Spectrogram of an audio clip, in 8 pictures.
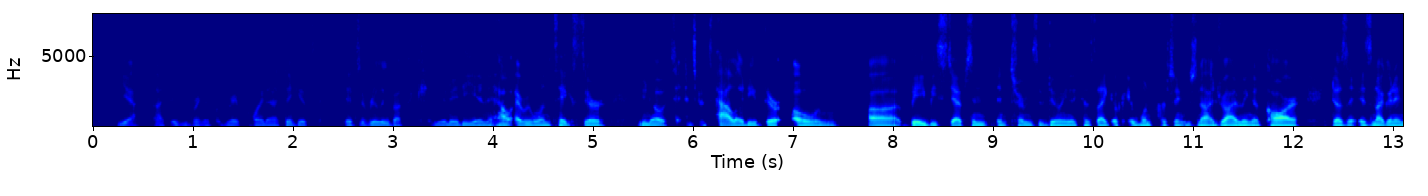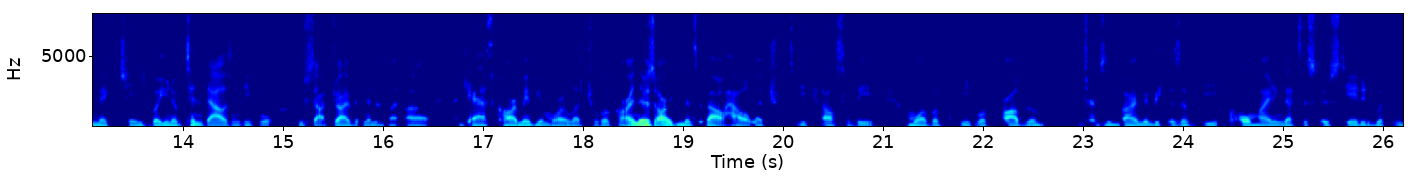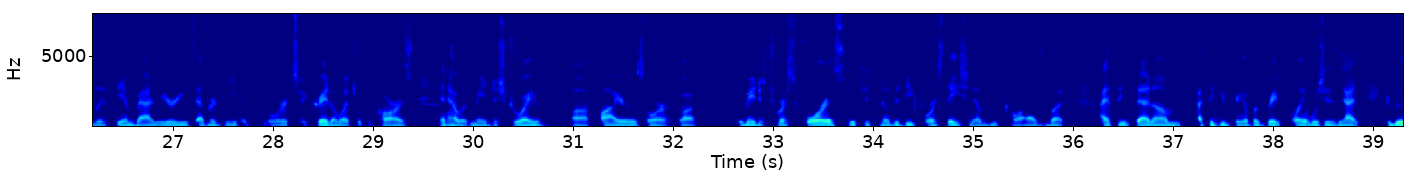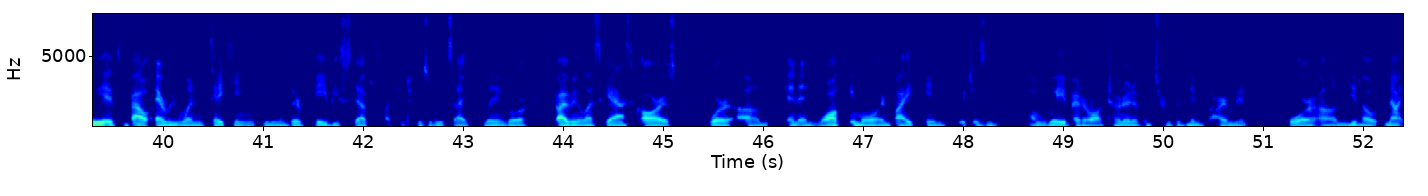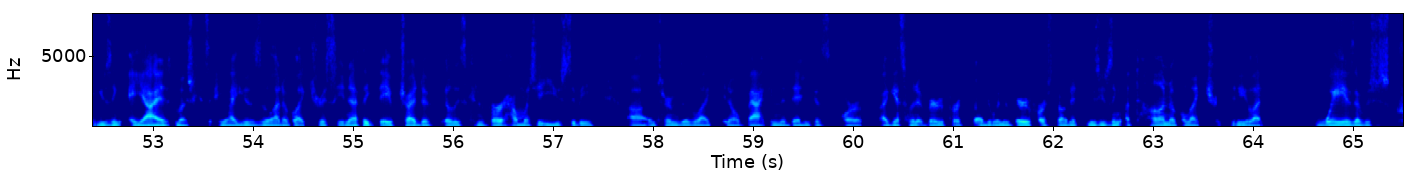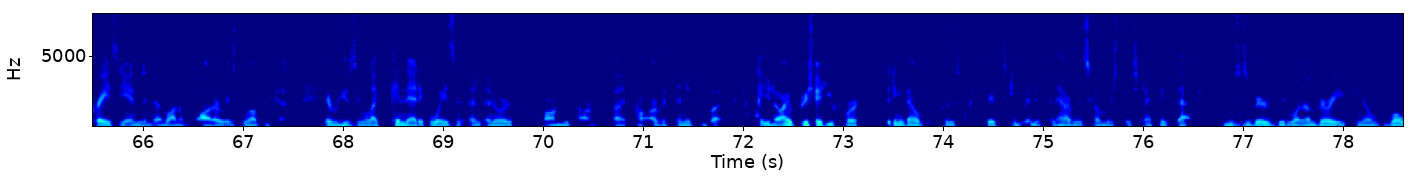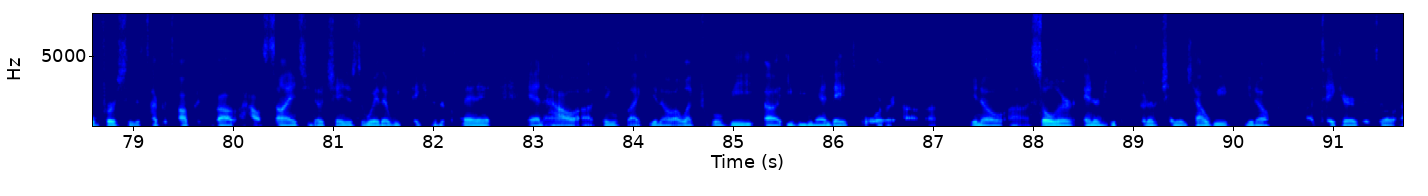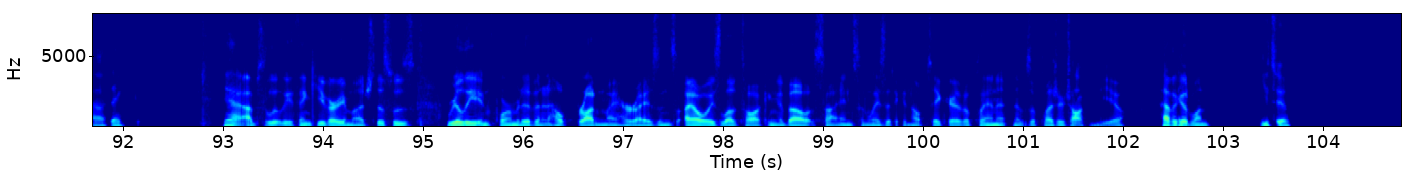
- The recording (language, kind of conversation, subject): English, unstructured, How can science help us take care of the planet?
- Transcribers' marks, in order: static; other background noise; distorted speech; tapping; other animal sound; unintelligible speech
